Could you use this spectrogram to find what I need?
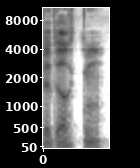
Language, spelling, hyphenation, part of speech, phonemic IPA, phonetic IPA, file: German, bewirken, be‧wir‧ken, verb, /bəˈvɪʁkən/, [bəˈvɪʁkŋ̩], De-bewirken.ogg
- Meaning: to bring about (to cause to take place)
